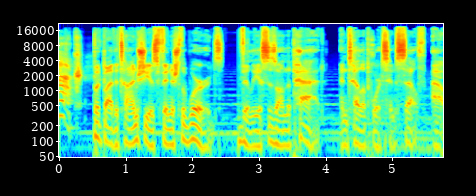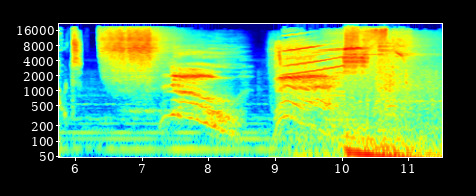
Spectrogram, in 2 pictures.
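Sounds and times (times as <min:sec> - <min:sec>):
speech: 0:00.2 - 0:10.1
sci-fi energy beam fired from a staff: 0:06.4 - 0:07.4, 0:09.0 - 0:11.5.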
